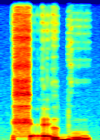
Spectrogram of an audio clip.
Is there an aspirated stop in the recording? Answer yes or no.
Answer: no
